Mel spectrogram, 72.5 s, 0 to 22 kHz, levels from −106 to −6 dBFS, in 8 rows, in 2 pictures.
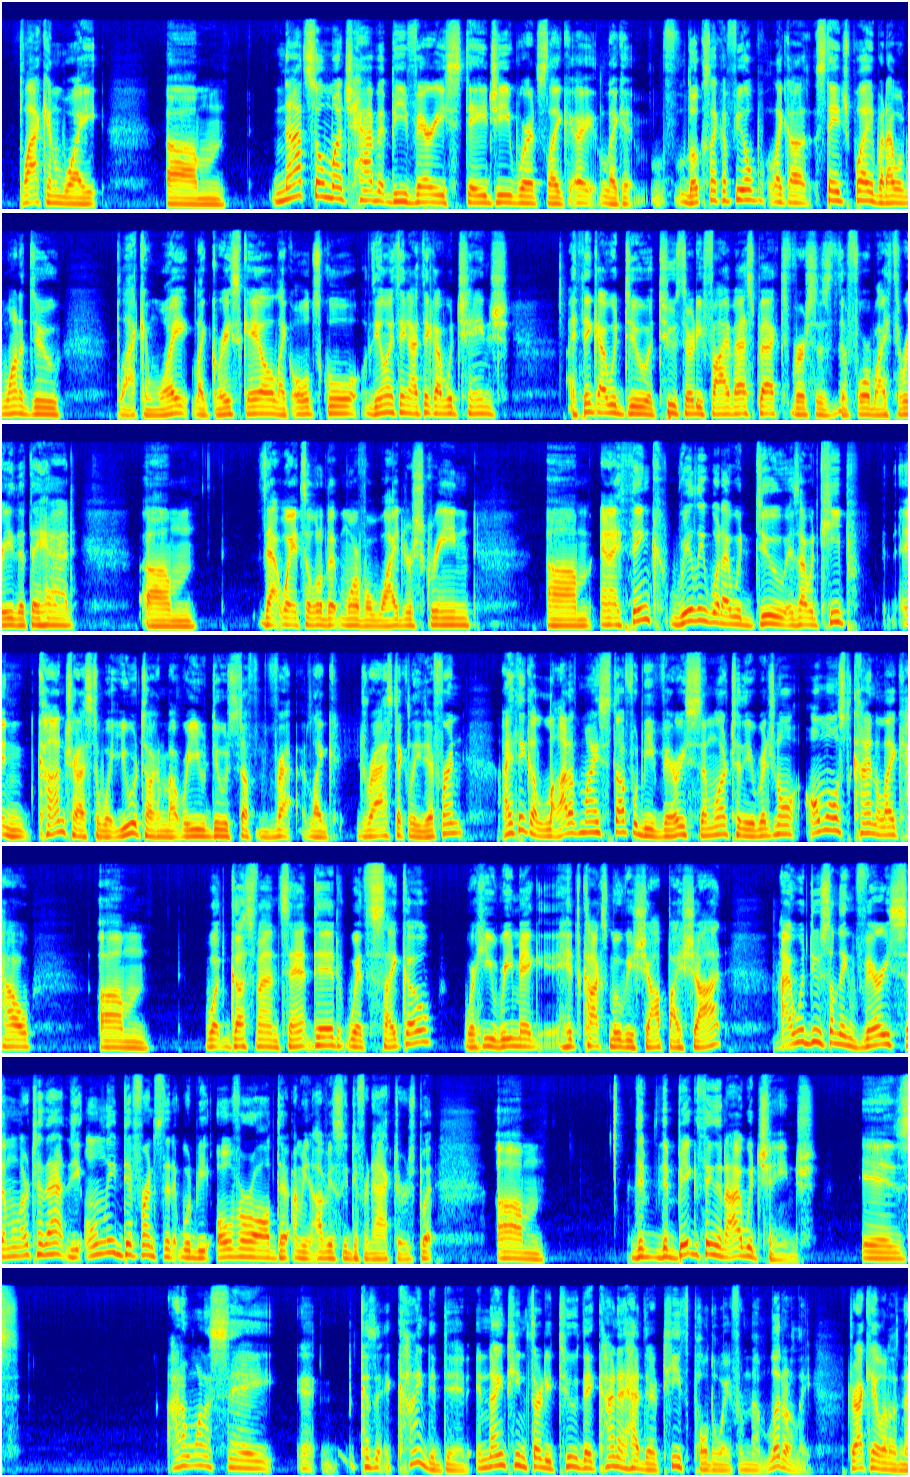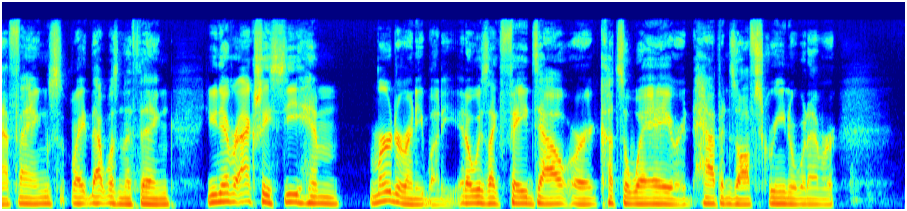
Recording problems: none

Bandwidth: 15 kHz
